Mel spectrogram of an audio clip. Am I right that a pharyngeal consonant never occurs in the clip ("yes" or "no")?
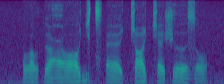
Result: no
